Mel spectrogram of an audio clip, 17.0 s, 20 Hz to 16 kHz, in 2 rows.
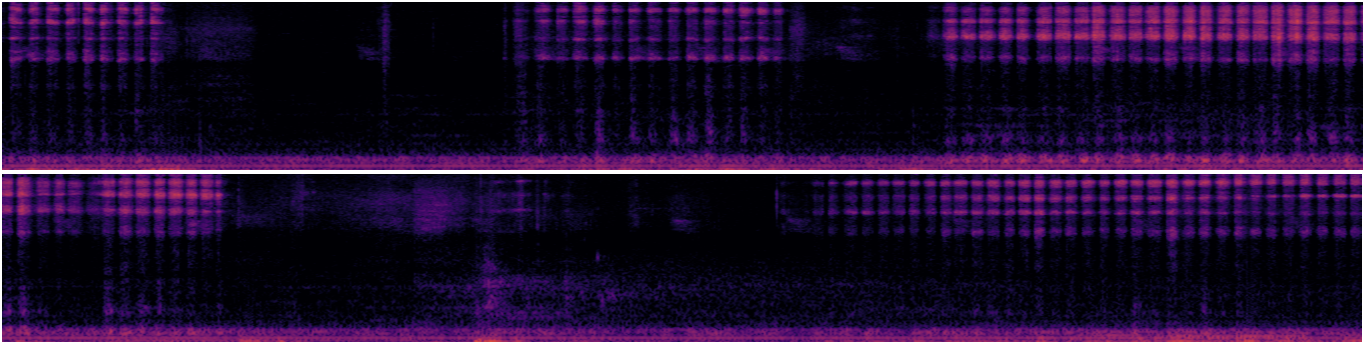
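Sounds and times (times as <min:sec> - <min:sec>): pencil shading on paper: 0:03.2 - 0:04.8, 0:05.9 - 0:09.9, 0:13.7 - 0:17.0.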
